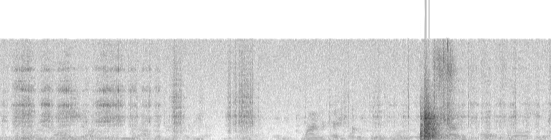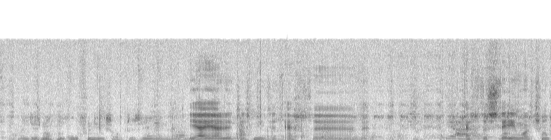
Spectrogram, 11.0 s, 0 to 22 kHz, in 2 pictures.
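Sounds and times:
carving tool scraping stone: 0.0 - 11.0.

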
